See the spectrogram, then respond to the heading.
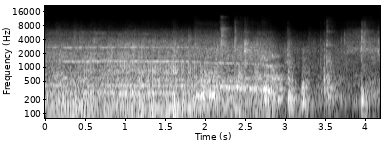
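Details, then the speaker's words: Forest River Sabre 360QB RV slide-out retracting: even motor whine with steady tones for about three seconds, then a few clunks as it stops, no grinding; the noise is the slide mechanism keeping itself from travelling too far, normal. "i wanted you to hear that noise it's okay to hear that don't panic nothing is grinding you'll hear that sometimes going in or out it is the slide mechanism keeping itself from going uh in or out too far"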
